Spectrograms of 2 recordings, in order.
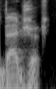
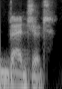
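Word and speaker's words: Bagehot: And I thought it was bad. It's actually bad.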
